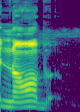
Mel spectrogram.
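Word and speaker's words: know: यहां साइलेंट हो गया जैसे नो के एन ओ डब्लू नो नो means क्या होता है जानना होता है के साइलेंट है जैसे नी के एन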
